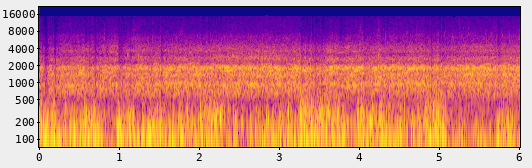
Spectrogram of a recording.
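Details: Thousands of snow geese gathered at Goose Pond Fish & Wildlife Area, Linton, Indiana, making an almost deafening noise as a large group: a dense, unbroken din of overlapping low honks.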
